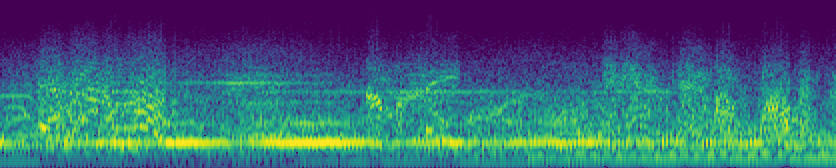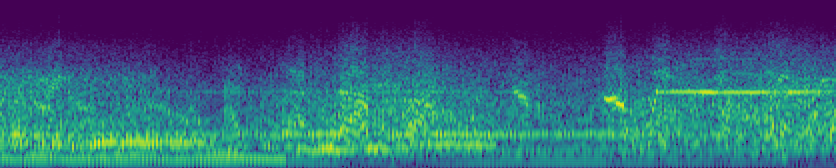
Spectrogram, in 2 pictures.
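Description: CB radio receiver picking up skip: garbled, unintelligible voices of distant stations buried in static. Several steady whistling tones and a low drone from overlapping signals come and go, changing every few seconds.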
